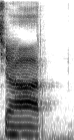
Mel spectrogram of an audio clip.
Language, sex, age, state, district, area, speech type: Urdu, male, 18-30, Delhi, Central Delhi, urban, read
